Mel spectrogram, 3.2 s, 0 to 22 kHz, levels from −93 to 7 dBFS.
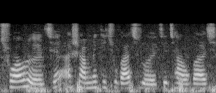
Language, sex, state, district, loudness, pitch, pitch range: Bengali, female, West Bengal, Paschim Medinipur, -15 LUFS, 210 Hz, 195-235 Hz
